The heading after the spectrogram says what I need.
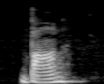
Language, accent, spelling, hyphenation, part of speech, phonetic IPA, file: English, Southern England, barn, barn, noun / verb, [ˈbɑːn], LL-Q1860 (eng)-barn.wav
- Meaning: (noun) 1. A building, often found on a farm, used for storage or keeping animals such as cattle 2. A unit of surface area equal to 10⁻²⁸ square metres 3. An arena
